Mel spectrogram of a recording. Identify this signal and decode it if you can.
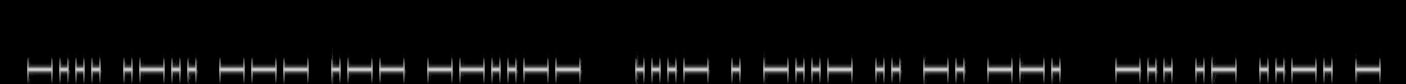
Morse code, heard as a keyed tone, about 15 wpm, 700 Hz. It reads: BLOW, VEXING DAFT
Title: Pangram Challenge v2 - 15wpm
